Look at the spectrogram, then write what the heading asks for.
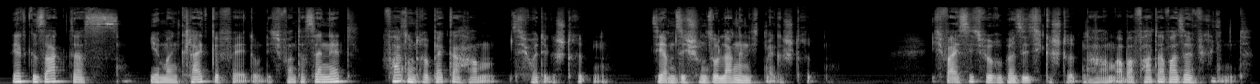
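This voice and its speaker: A man reading as a grieving little girl, husky. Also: fairly low pitch. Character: lonely grieving young girl writing a diary. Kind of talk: scripted horror narration.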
